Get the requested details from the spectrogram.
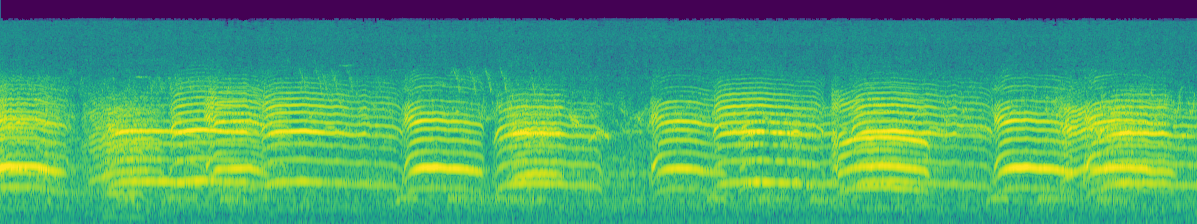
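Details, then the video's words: A flock of sheep bleats almost continuously, with many quavering, harmonic-rich calls overlapping and following each other every second or so, some rising and some falling at the ends. "Sheep Sound Effect | Suara Domba"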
